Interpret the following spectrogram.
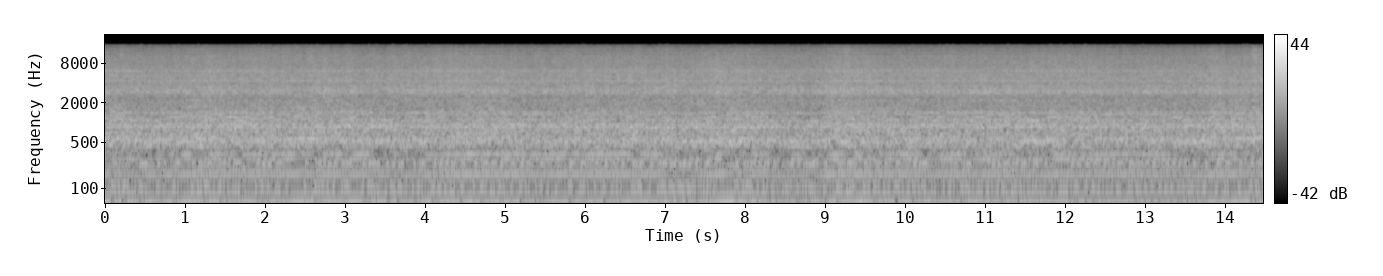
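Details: Craftsman LT1000 Briggs opposed twin with 4-screw Nikki carb, returned for cutting out and not restarting when hot; after cleaning flywheel magnet and regapping plugs, deep steady even rumble, no misses; normal running, restarts easier.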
